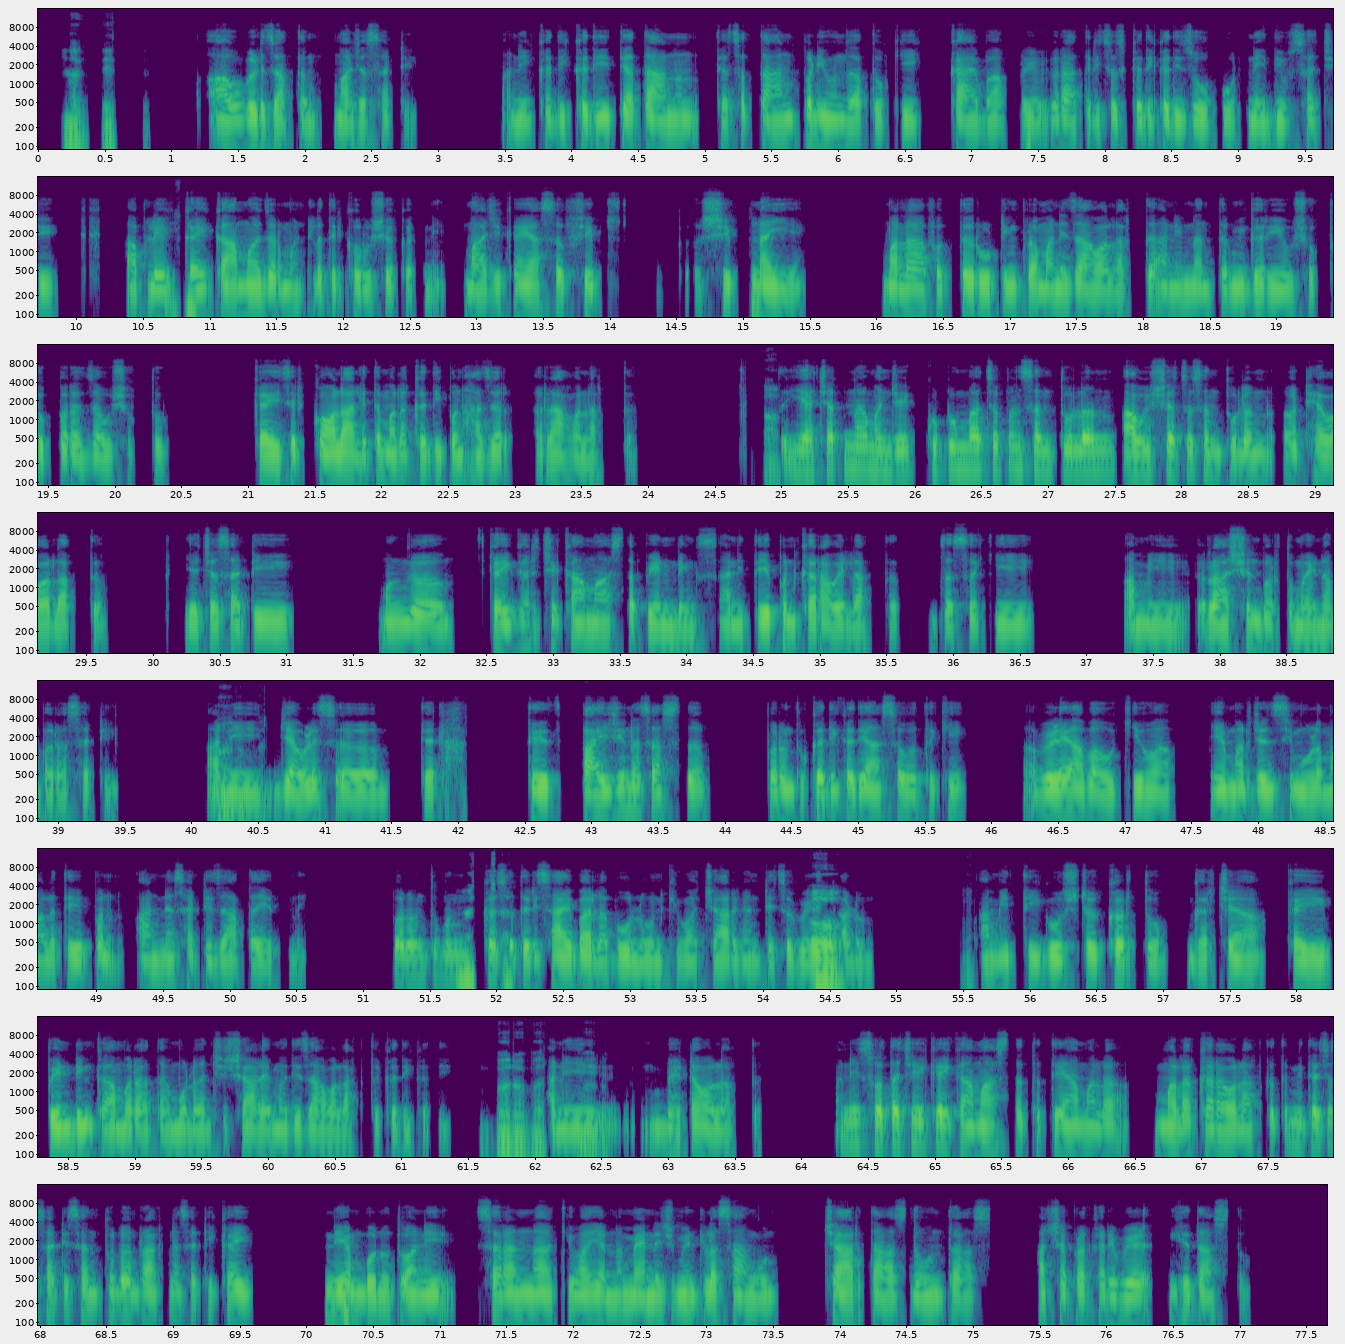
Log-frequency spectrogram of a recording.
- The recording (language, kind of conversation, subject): Marathi, podcast, काम आणि आयुष्यातील संतुलन कसे साधता?
- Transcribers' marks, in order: tapping; chuckle; in English: "रूटीनप्रमाणे"; other background noise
